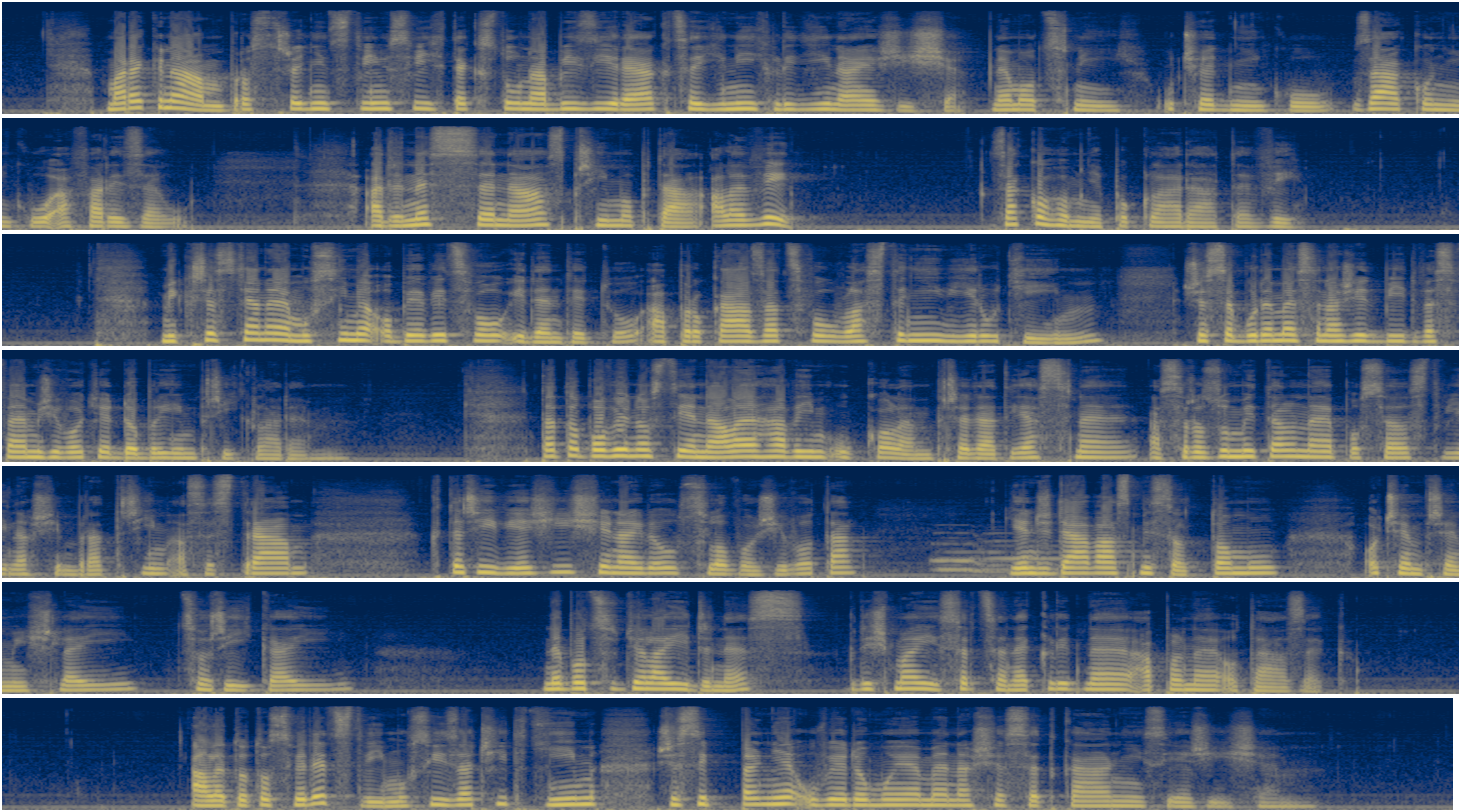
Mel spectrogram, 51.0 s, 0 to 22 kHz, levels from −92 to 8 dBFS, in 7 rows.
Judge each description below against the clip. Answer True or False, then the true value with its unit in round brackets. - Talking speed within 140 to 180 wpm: False (125 wpm)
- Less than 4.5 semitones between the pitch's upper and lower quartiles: False (5.7 semitones)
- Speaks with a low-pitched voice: False (175 Hz)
